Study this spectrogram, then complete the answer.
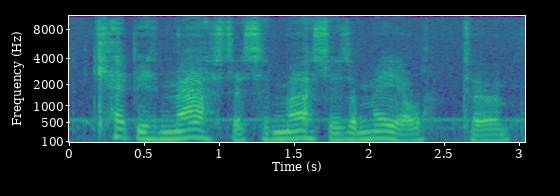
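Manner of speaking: ordinary delivery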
